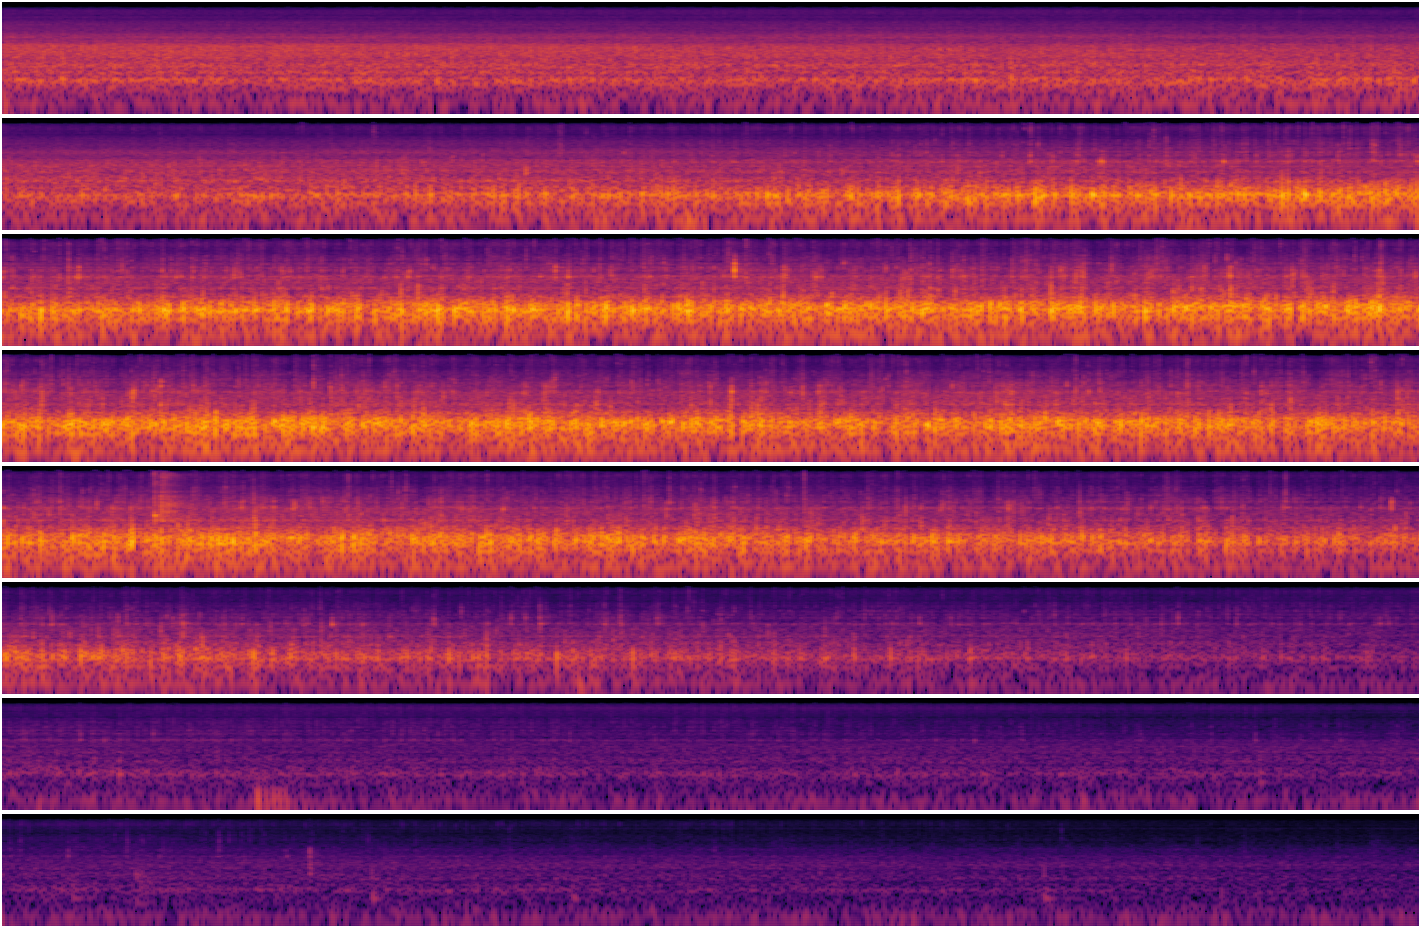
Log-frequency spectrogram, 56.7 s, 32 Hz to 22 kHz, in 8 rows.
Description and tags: Boiling water in a water boiler, including automatic switch-off.
Recorded with Zoom H1 (internal mics).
